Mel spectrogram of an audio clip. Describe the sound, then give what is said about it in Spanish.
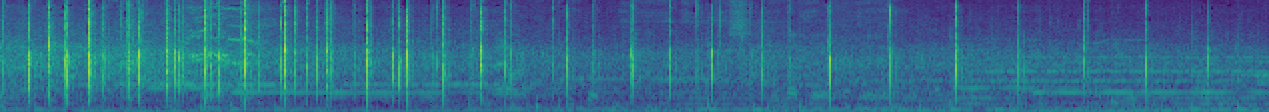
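An audience breaks into applause for Víctor Amela, a dense burst of sharp claps that gradually thins out into fewer, sparser claps, with a low background murmur underneath. “Un aplauso, Víctor Amela, un grande.”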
